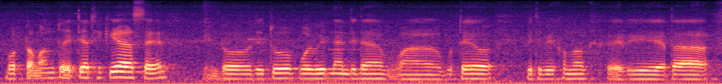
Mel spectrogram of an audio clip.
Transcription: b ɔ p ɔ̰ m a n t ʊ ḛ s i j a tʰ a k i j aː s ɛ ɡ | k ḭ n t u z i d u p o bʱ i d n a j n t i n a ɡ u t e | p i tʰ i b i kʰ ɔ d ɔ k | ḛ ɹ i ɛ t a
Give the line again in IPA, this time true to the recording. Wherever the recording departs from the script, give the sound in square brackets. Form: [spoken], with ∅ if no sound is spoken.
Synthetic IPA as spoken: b ɔ [t] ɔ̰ m a n t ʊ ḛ [t] i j a tʰ [i] k i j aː s ɛ [∅] | k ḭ n t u z i [t] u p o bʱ i d n a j n t i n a ɡ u t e | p i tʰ i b i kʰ ɔ [n] ɔ k | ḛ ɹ i ɛ t a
